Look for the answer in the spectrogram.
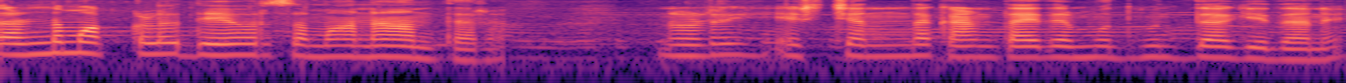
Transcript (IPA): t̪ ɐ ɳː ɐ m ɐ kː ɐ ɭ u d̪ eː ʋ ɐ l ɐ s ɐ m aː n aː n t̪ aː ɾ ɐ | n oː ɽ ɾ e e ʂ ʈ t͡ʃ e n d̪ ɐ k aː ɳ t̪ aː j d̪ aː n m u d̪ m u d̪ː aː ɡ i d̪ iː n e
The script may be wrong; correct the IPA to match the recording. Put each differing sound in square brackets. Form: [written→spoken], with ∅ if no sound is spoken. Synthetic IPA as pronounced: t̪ ɐ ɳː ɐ m ɐ kː ɐ ɭ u d̪ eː ʋ ɐ [l→ɾ] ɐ s ɐ m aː n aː n t̪ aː ɾ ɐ | n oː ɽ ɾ [e→i] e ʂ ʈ t͡ʃ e n d̪ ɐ k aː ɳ t̪ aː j d̪ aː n m u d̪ m u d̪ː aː ɡ i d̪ [iː→aː] n e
